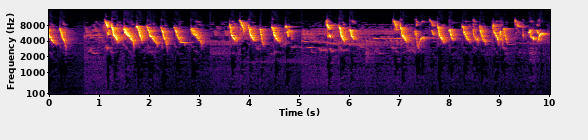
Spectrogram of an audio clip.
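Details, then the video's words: Rapid, high twittering of a white-eye used to train caged birds to sing: fast runs of downslurred chirps in bursts of a second or two, separated by brief gaps. "Masteran Terbaik Pleci Mata Putih"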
